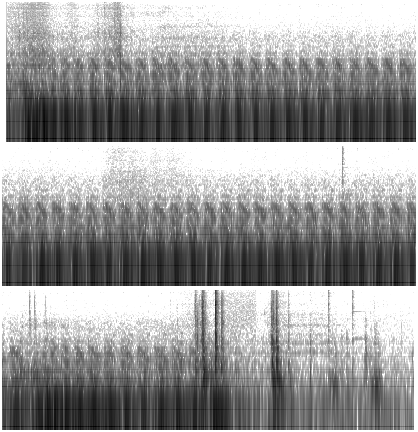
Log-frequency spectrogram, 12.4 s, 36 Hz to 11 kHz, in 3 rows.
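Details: 2006 Audi A6 4F 2.7 TDI quattro, cold: starter turns the engine over evenly, about three compressions a second, for ten seconds without catching; cold crank, no start.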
